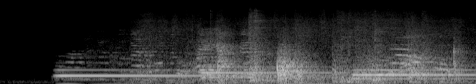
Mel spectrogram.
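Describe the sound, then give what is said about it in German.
A school gong at the Grundschule Kinderhaus West primary school in a suburb of Münster, Germany, signals the next lesson, ringing out with sustained, humming tones that shift to a new pitch partway through, over a steady bustle of children's voices and clatter. “Der Gong zur nächsten Unterrichtsstunde an der Grundschule Kinderhaus West, einem Vorort von Münster.”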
